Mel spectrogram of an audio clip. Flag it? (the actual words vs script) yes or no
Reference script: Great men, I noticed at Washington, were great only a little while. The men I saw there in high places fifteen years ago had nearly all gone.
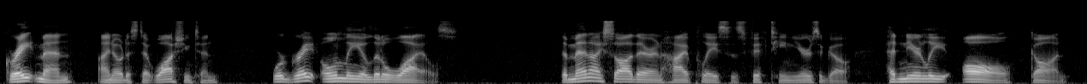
yes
